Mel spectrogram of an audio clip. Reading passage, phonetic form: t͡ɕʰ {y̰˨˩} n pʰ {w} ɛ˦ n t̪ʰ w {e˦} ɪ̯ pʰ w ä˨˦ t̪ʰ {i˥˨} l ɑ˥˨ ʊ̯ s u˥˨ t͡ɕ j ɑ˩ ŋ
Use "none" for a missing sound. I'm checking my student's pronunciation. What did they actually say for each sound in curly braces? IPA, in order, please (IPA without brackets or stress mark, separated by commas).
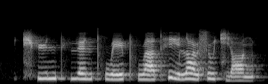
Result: y˦, ɥ, e˨˦, i˥˨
